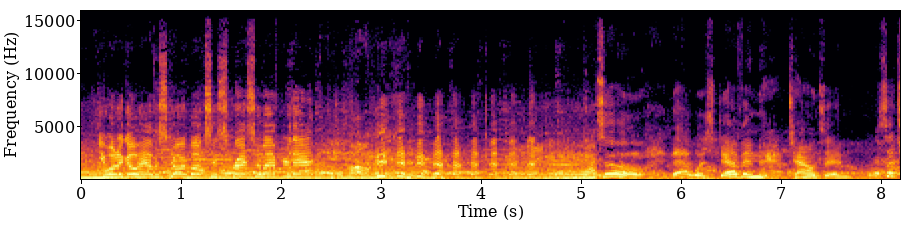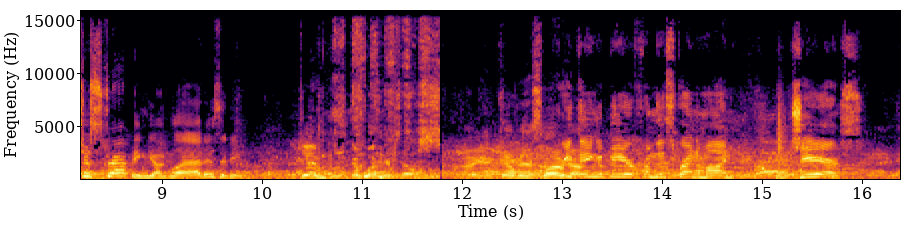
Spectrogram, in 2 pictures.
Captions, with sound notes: You wanna go have a Starbucks espresso after that? (laughter) So, that was Devin Townsend. Such a "Strapping Young Lad", isn't he? - Jim, go fuck yourself. - (snickers) Free thing of beer from this friend of mine. Cheers!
